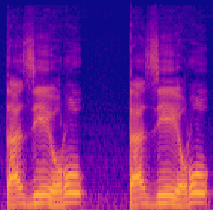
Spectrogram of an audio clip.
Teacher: را کے اوپر پیش ہے اور را کو ہم موٹا کر کے پڑھیں گے، فل ماؤتھ کے ساتھ پڑھیں گے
